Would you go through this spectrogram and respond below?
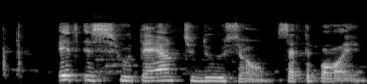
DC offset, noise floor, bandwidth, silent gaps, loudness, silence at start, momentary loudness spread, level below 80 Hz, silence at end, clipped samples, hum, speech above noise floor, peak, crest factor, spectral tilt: under 0.1%; -44 dBFS; 9.4 kHz; none; -20 LUFS; 0.05 s; 9 LU; -62 dBFS; 0 s; under 0.1%; none; 23 dB; -2 dBFS; 18 dB; -3 dB/octave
